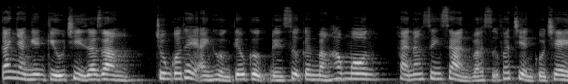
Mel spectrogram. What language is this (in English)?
Vietnamese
